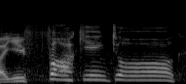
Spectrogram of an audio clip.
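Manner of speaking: long, slow, high furious groan; angry. Real, not acted. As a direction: drag out the insult in rage. Raging at game enemy.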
